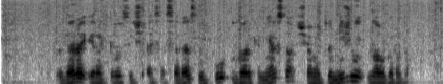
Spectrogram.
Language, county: Lithuanian, Telšiai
